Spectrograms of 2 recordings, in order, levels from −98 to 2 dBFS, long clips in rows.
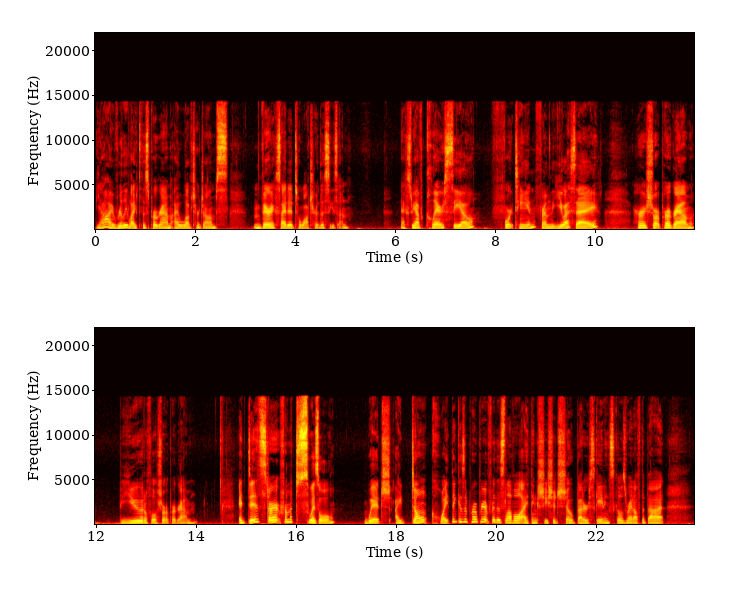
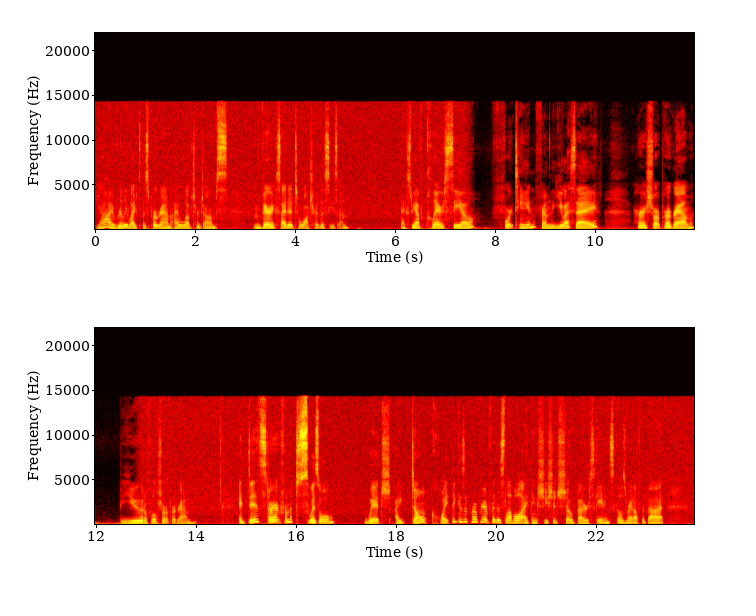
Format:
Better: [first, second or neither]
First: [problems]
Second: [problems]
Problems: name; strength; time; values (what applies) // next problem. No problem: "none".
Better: first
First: none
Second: hiss; faint; until 7.5 s and from 13 s on; 20 dB below the speech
